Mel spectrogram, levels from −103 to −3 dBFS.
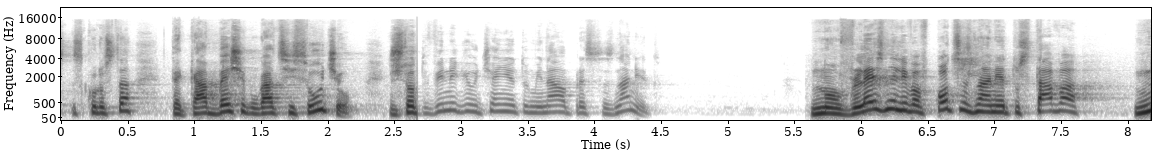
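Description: Right after "когато си се учил", at 2.67 s, the speech and its background noise drop together by about 21 dB until 5.58 s, then return; a shorter dip of about 6 dB follows from 7.35 to 7.66 s. Both are likely a sudden gain jump, with level switched instantly without a ramp.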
